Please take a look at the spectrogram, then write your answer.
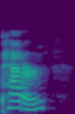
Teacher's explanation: And so there's an aspirated P. It's at the beginning of the word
